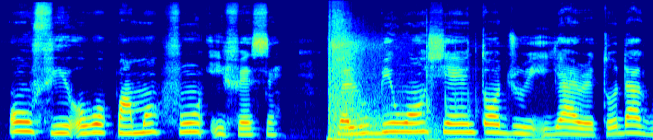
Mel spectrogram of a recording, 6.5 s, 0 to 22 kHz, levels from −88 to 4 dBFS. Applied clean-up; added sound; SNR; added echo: none; Gunshot, gunfire; 11 dB; none.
